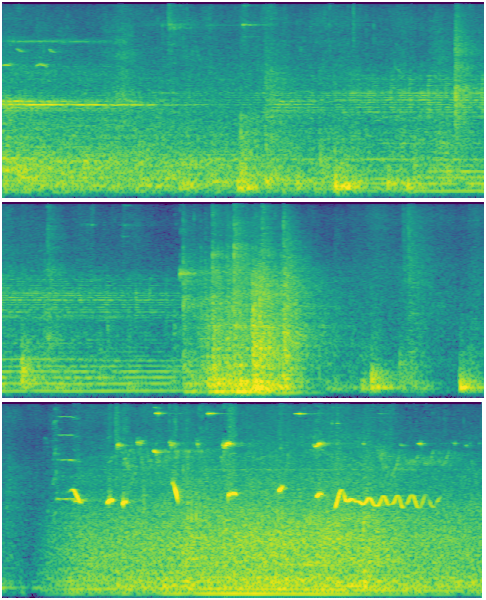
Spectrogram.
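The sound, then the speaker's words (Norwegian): A cheerful garbage collector whistles a lively tune while emptying trash bins along a riverside promenade; a bin is tipped and emptied with loud rattling clatter, followed by bright chirpy whistling over a steady rumble of street noise. “En eh, lystig renovatør byr på plystrekonsert mens han tømmer søppelkassene langs eh, elvepromenaden.”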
